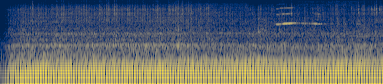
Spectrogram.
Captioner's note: skid-steer whirring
